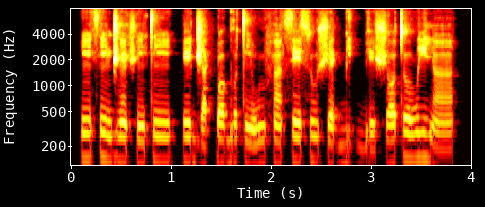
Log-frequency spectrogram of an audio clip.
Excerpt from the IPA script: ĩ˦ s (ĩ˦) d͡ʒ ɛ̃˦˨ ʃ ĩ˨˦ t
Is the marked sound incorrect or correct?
correct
